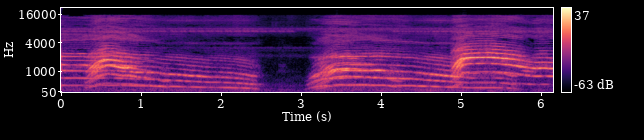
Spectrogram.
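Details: At night, cats defending their territory yowl threateningly: two long, wavering, harmonic howls split by a half-second silence, each sliding downward after sharp upward surges, with a loud rising cry near the end.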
